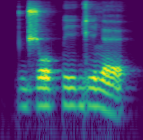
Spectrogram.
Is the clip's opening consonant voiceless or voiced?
voiced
